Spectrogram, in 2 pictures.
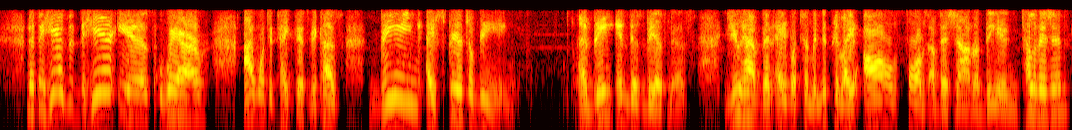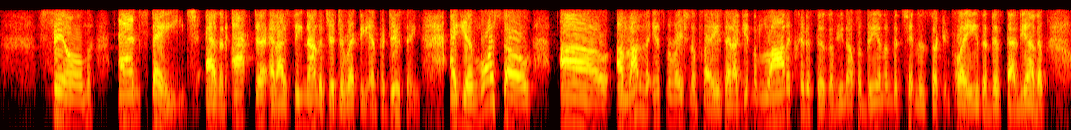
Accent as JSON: {"language": "English", "town": "Detroit", "region": "Michigan", "country": "United States", "said": "I'm from Detroit."}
